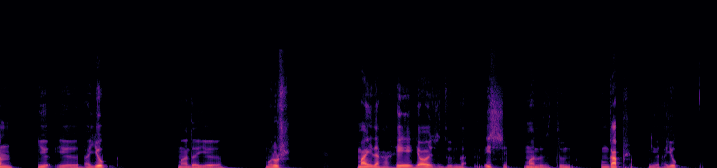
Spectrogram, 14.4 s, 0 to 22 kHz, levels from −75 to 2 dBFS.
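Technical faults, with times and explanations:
1.83–2.64 s, repeated stalls (stutter): the speech catches eight times, the receiver stretching the last sound to cover 163 ms in all, the longest hold 72 ms. Packets arrived late, draining the jitter buffer repeatedly. Nothing drops out, but the passage drags.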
